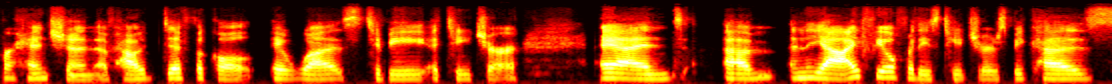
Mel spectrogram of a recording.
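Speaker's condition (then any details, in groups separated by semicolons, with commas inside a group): No condition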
